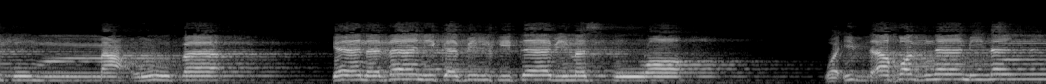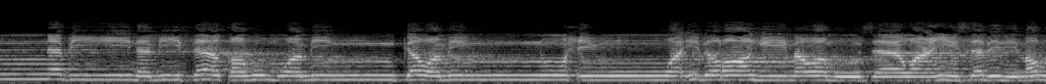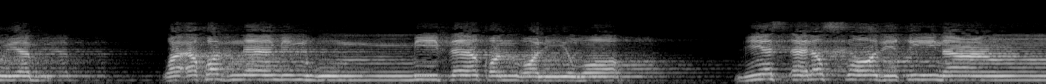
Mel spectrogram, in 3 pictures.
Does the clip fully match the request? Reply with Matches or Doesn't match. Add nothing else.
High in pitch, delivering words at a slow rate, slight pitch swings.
Matches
